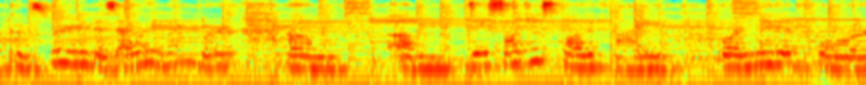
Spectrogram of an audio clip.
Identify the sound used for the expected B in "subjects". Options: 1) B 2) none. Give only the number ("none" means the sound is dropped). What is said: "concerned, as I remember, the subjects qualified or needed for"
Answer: 2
